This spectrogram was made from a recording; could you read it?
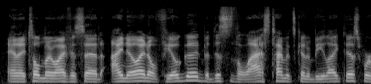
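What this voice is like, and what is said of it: Congested voice from a cold. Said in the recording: “You can probably tell from my voice, I have a cold”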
